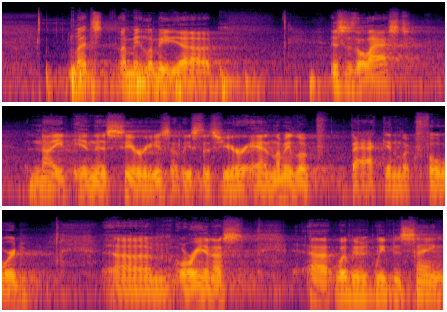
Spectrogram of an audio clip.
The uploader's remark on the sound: Was recorded before a live audience. In New York City.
